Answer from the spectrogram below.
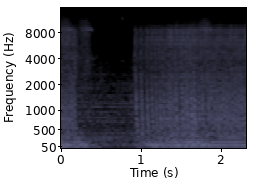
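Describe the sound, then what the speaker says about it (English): Point defense cannons on a ship in Star Citizen fire automatically at small ships: a dense, unbroken rattle of rapid shots, steady and fairly loud, with no one talking. "So this ship has PDCs, like point defense cannons, and they'll target ships"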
